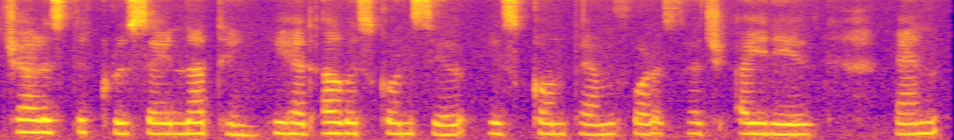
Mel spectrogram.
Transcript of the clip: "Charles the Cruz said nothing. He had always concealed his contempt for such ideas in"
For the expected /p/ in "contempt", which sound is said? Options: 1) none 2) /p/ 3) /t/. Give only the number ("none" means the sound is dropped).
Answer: 1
